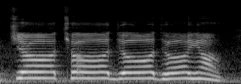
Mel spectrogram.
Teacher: च का जीभ जो ऊपर चिपकती है तालु में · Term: च वर्ग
